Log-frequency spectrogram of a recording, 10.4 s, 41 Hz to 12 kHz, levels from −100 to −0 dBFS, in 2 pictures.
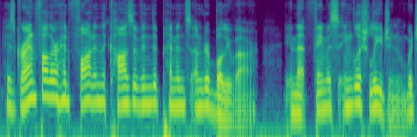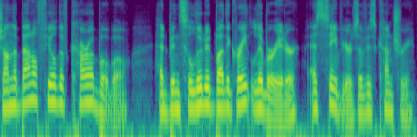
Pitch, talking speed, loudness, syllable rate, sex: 145 Hz, 195 wpm, -19 LUFS, 6.2 syllables/s, male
